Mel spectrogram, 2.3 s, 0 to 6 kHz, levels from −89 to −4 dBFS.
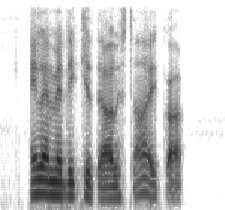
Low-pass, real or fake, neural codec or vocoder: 5.4 kHz; fake; codec, 16 kHz in and 24 kHz out, 0.6 kbps, FocalCodec, streaming, 2048 codes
